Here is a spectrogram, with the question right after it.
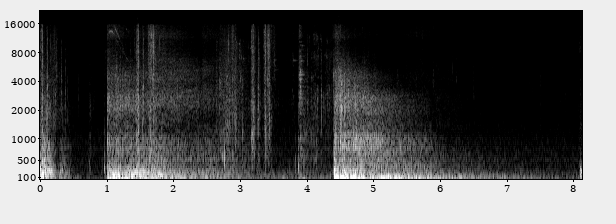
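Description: Pistol and AK rifle fire from a Counter-Strike esports playoff match: loud broadband bursts of shots and rattling gunfire that swell and fade, with no commentary audible.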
